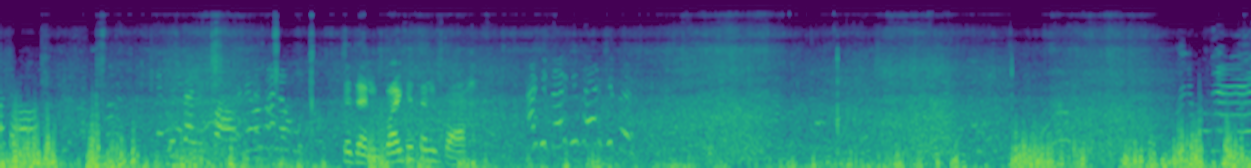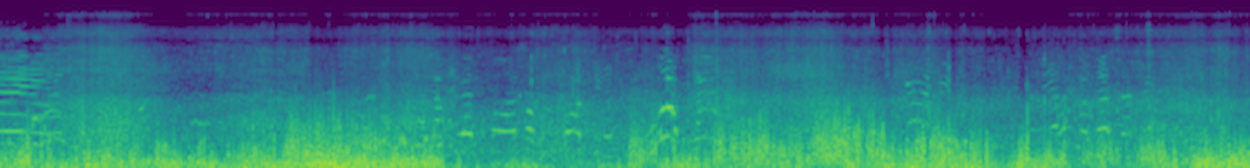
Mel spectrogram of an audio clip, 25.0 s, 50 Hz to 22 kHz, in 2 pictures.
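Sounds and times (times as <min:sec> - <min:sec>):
small waves washing onto sand: 0:00.0 - 0:25.0
wind buffeting microphone: 0:00.0 - 0:25.0.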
